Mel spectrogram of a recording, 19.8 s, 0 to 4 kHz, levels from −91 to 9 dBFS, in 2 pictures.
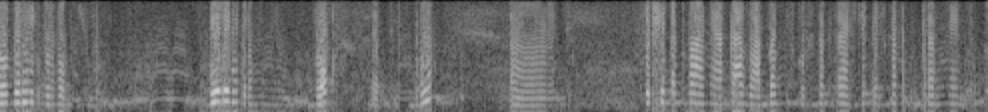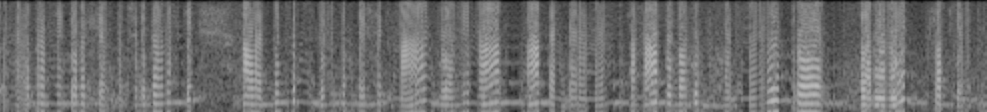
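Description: From start to finish the speech has mu-law and A-law mixed up: samples coded as mu-law are read back as A-law, so levels are scrambled. It sounds harsh and gritty, pauses hiss, and the waveform shows distorted peaks with a raised noise floor filling gaps below 4 kHz.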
